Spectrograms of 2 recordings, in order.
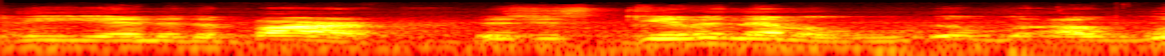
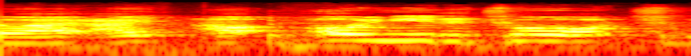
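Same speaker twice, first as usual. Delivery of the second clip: higher, louder mock-Cockney voice; put-on Cockney barman, pitched up; 7 semitones higher, 5 dB louder than usual. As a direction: stammer it out as a hammed-up Cockney. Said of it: "I guess he's Cockney too".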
